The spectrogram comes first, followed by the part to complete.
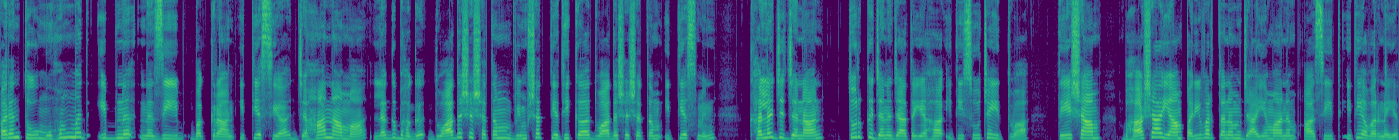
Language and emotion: Sanskrit, neutral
